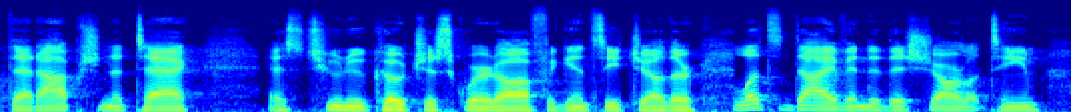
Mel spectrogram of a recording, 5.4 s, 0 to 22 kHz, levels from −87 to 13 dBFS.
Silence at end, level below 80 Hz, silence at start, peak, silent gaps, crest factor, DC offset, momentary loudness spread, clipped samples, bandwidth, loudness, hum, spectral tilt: 0.15 s; -56 dBFS; 0.05 s; -12 dBFS; none; 18 dB; under 0.1%; 7 LU; under 0.1%; 15.5 kHz; -31 LUFS; none; -4.5 dB/octave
